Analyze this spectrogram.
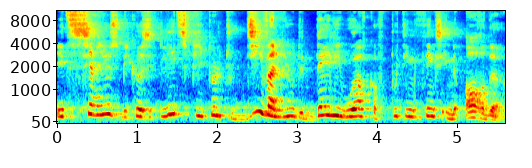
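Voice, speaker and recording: A high-pitched man with a French accent at a moderate pace, over noticeable background noise. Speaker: management academic. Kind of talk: opinion monologue.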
